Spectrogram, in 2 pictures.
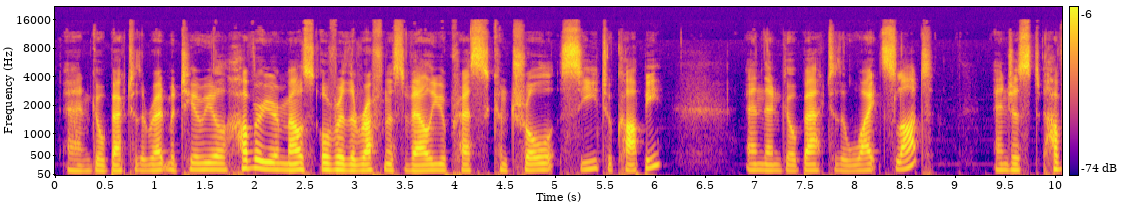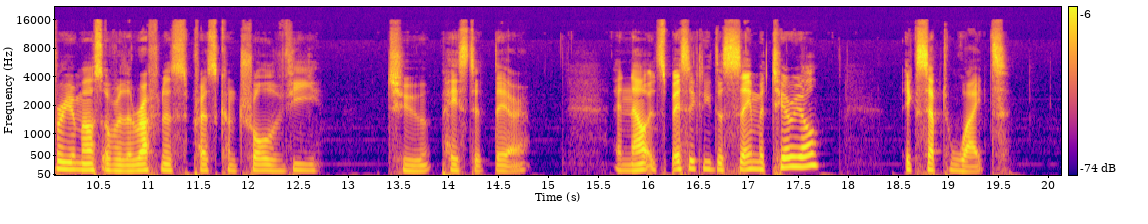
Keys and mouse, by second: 5.0 ctrl+c, 7.1-8.3 drag, 12.3 ctrl+v, 16.7-17.9 middle drag, 18.8-19.3 middle drag, 19.7 shift+middle click.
